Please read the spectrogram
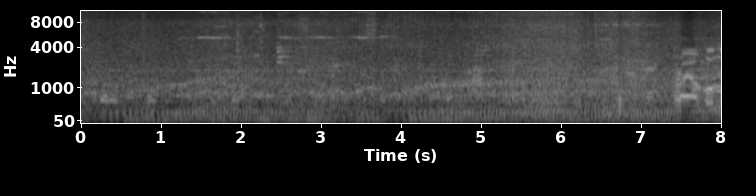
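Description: A tuk-tuk's engine running steadily as it drives through city traffic, heard from inside the passenger cab.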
